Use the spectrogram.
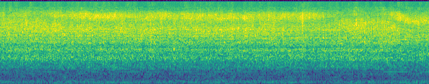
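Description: Onions, garlic and jalapeño sautéing in a hot pan, a steady, close, continuous sizzle with no talking.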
